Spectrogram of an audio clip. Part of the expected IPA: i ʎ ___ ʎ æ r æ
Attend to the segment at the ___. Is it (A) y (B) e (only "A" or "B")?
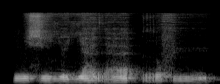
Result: B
